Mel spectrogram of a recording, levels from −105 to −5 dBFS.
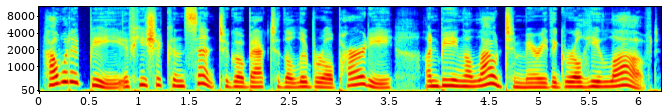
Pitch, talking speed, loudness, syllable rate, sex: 210 Hz, 230 wpm, -16 LUFS, 5.6 syllables/s, female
